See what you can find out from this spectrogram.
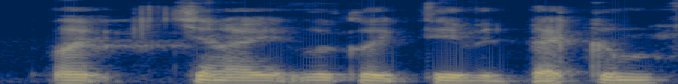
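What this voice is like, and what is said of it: Funny voice sounding like Donald Trump. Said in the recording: “Why do you sound like Donald Trump? ... I wasn't trying to sound like Trump. Just making a funny voice.”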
